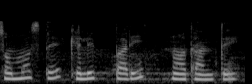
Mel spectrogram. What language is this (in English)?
Odia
